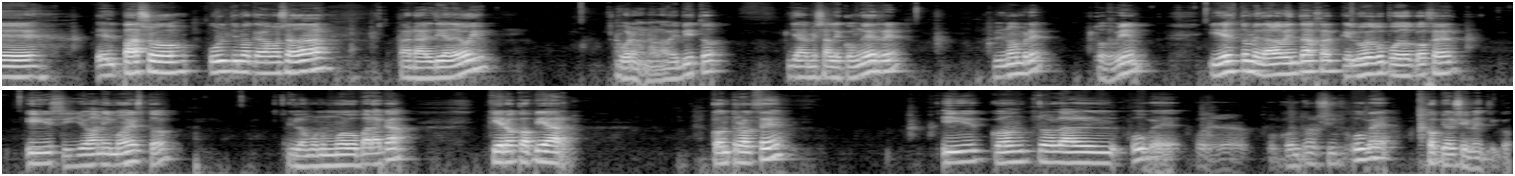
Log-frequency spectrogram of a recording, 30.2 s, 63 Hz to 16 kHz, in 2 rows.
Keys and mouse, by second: 1.2 alt+q, 2.0 shift+middle click, 3.3 Tab, 3.3-6.8 middle drag, 6.8 right click, 8.5 right click, 9.1-11.7 shift+middle drag, 9.7 F2, 11.7 right click, 12.0-14.9 ctrl+middle drag, 12.7 Tab, 14.9 right click, 16.1-17.1 middle drag, 16.1 g, 17.1 click, 18.1 middle click, 18.1 g, 18.9 click, 22.0 ctrl+c, 26.4 ctrl+alt+v, 28.7 ctrl+shift+v.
